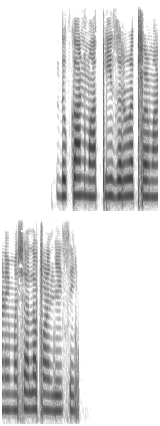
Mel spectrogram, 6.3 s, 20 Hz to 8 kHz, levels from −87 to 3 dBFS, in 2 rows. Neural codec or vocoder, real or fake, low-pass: none; real; 7.2 kHz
